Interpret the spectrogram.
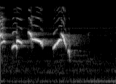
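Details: Brief phrase from an oriental magpie-robin: three quick, bright warbled notes sliding up and down, then silence apart from a faint low hum.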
